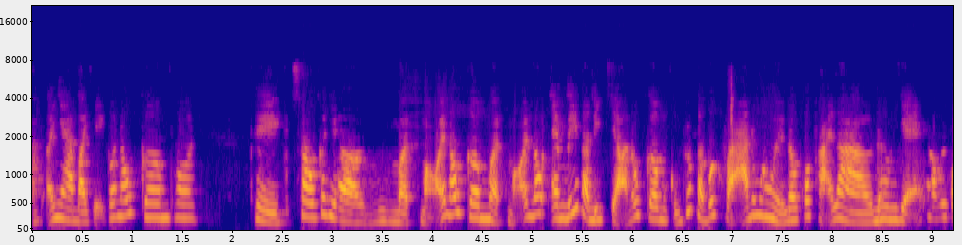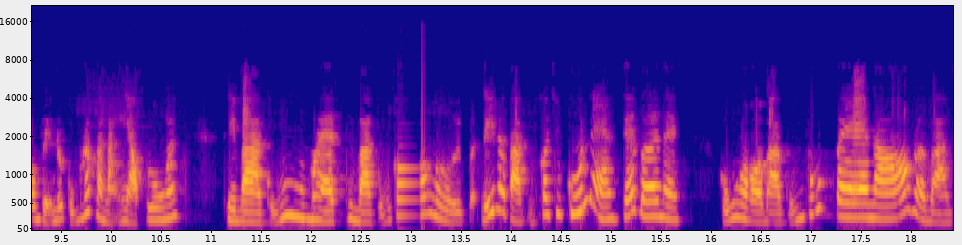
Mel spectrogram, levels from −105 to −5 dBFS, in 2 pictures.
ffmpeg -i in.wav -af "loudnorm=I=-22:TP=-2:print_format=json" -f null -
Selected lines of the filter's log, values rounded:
"input_i" : "-28.4",
"input_tp" : "-10.9",
"input_lra" : "3.9",
"input_thresh" : "-38.6",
